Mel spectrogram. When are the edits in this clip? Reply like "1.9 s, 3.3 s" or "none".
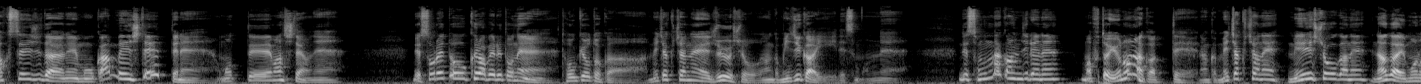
9.5 s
